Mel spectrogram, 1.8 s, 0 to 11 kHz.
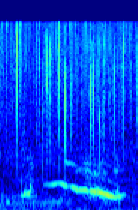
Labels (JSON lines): {"label": "biophony", "recorder": "SoundTrap 300"}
